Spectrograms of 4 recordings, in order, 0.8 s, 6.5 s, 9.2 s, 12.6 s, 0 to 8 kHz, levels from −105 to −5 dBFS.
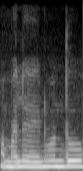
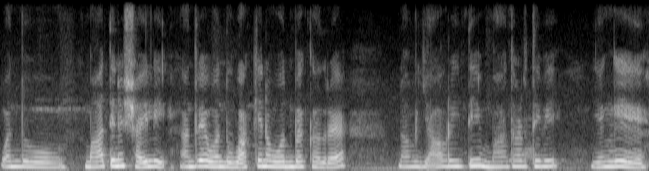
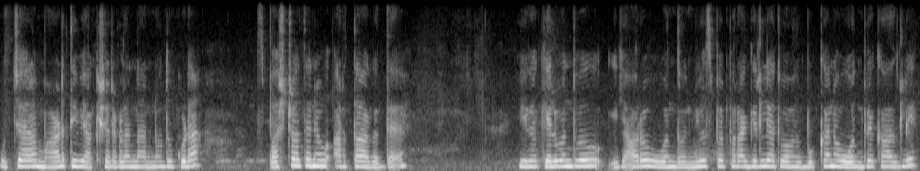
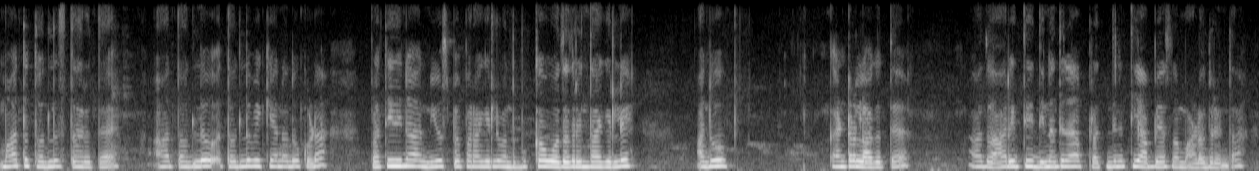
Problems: none marked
